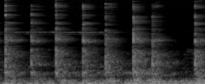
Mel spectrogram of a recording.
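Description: Marker pen tapping on a whiteboard as short dashed arrows are drawn: a quick run of small ticks, about five or six a second.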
